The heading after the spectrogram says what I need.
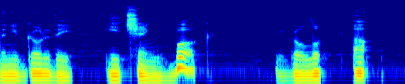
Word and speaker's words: I Ching: the I Ching but you pronounce it itching it's always a nice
